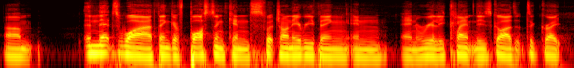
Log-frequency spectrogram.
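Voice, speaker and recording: A man's voice: lowish voice, fairly even intonation, normal speed, darkish tone, clear, resonant tone, no echo, clean studio sound. A man co-hosting a casual sports podcast, opinionated and emphatic, pushing his points hard. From New Zealand. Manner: opinionated, emphatic, argues points with rising energy. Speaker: podcast co-host.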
